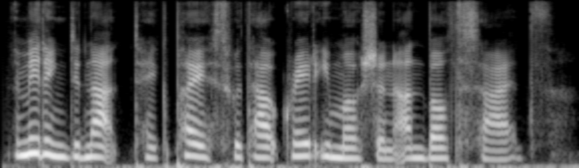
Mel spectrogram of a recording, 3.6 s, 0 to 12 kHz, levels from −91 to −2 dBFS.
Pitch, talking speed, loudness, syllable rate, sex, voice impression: 220 Hz, 200 wpm, -18 LUFS, 5.4 syllables/s, female, feminine, adult-like, tensed, bright, slightly soft, clear, slightly raspy, slightly refreshing, friendly, reassuring, lively, kind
